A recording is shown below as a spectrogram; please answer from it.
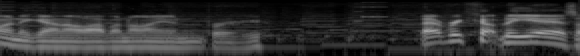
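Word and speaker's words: Irn-Bru: Iron Brew. You suggested it earlier, Shags. Actually spelled IRN. No, actually spelled as like iron. And then brew is BRU. A Scottish drink, hence why it's spelt like that.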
